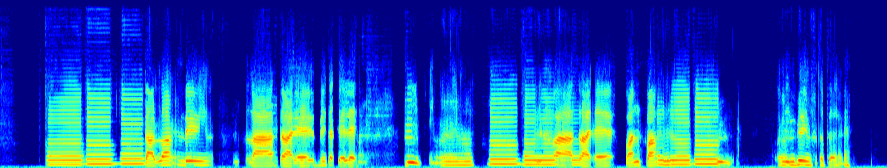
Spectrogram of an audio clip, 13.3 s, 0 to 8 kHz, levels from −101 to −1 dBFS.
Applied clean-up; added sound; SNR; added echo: neural diffusion model UNIVERSE++.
